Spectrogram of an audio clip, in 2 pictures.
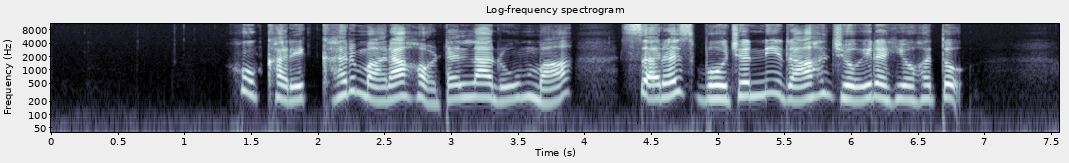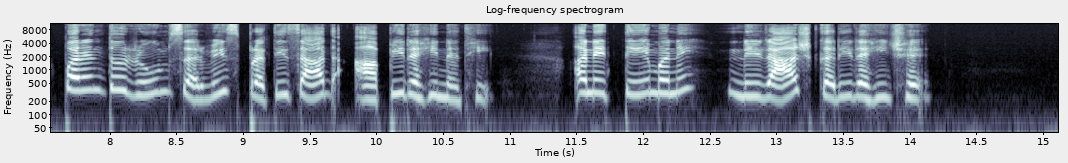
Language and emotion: Gujarati, sad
